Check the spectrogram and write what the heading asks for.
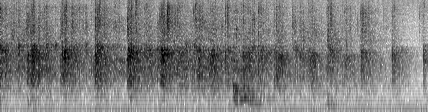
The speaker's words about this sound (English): Go ahead and give the Lord a hand clap of praise one more time.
